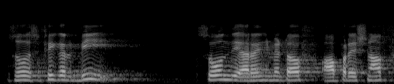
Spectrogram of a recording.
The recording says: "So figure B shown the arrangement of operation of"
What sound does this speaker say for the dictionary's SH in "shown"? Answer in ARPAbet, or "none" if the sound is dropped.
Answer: S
